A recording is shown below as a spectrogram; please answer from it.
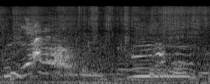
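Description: Children squealing while being sprayed with a garden hose in a kiddie pool, with the hiss and splash of the hose water. There is a short high squeal about a third of a second in, then a longer wavering cry in the second half.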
